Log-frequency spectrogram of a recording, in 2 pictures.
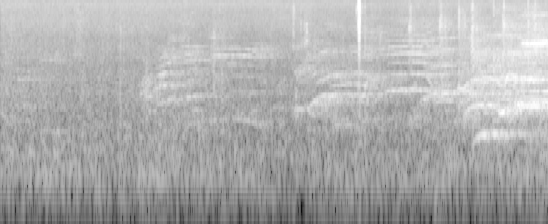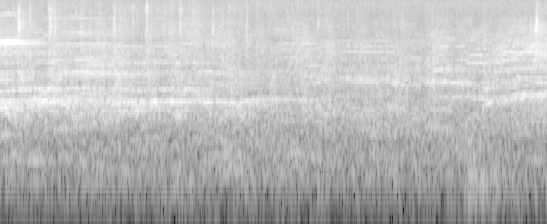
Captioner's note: cheer and Applause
